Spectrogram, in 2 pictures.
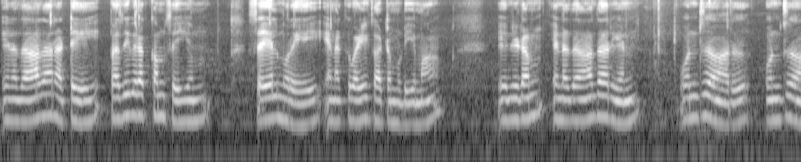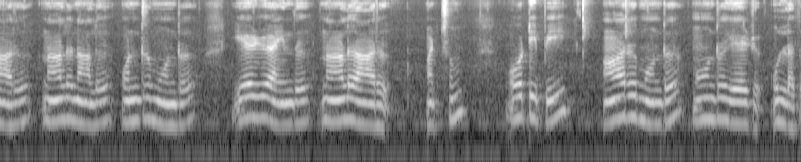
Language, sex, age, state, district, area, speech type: Tamil, female, 60+, Tamil Nadu, Thanjavur, urban, read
